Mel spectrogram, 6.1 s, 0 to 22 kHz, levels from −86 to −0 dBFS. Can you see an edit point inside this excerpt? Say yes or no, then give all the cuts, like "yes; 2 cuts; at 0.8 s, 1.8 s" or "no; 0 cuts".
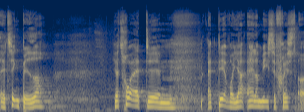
no; 0 cuts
